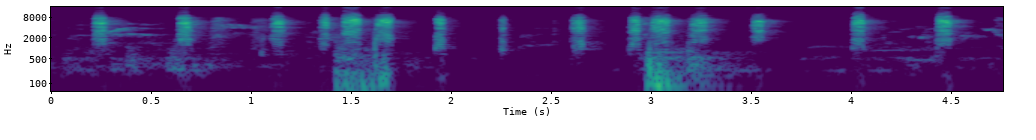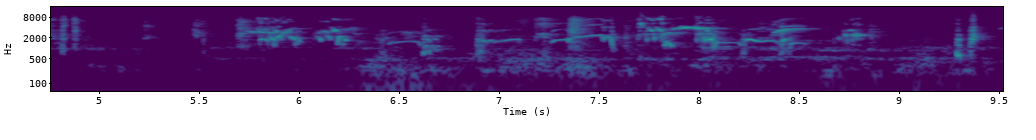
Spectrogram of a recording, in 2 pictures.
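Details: Female budgerigar inspecting the nest and trying to enter it for the first time; sharp rapid clicks and squawks in a dense cluster, then softer warbling chatter with rising and falling notes, with a few low thumps.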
